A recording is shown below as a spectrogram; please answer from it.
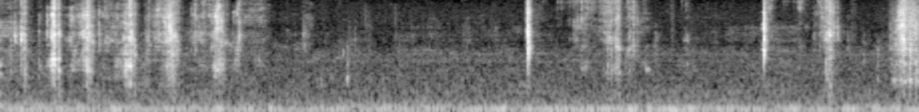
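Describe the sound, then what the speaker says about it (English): Ice being chewed up close, with a run of sharp crunching bites, pauses between them, and a few isolated crunches later, with no talking. "I stay chewing on ice all day, every day."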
